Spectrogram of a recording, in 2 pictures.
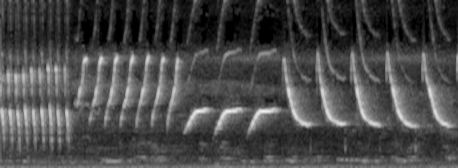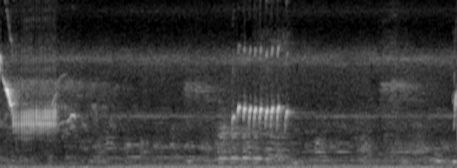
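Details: Canary song meant to train caged canaries to sing: fast trilled phrases, then rising and falling whistled notes repeated in quick runs, a buzzy burst, a pause, and a short later trill.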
